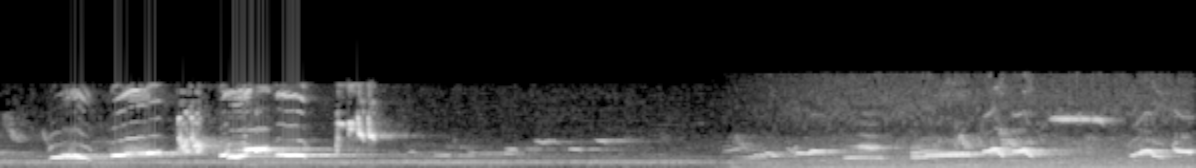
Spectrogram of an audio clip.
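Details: Asian blackbird singing: a burst of mellow warbled notes with squeaky high twitters, a quiet pause, then more rich fluty phrases over a faint low hum.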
